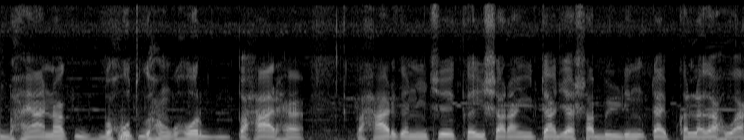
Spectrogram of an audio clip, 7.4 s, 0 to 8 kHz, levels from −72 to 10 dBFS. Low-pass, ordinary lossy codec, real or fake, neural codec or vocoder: none; none; real; none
